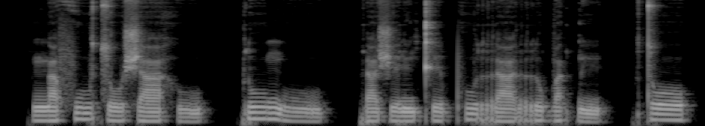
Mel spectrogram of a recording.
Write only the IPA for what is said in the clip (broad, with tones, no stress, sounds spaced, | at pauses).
ŋ a˨ f uː˦ t͡s oː˨ ʃ aː˨ h u˨ | ɾ uː˦ ŋ uː˨ | ɾ a˨ ʃ e˨ ɾ ĩ˨ kʰ e˨ pʰ u˦ r aː˨ r ʊ˦ b a˦ k͡p ĩ˨ | t o˦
